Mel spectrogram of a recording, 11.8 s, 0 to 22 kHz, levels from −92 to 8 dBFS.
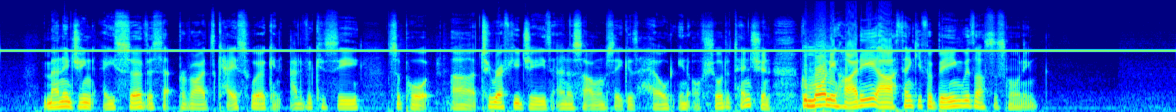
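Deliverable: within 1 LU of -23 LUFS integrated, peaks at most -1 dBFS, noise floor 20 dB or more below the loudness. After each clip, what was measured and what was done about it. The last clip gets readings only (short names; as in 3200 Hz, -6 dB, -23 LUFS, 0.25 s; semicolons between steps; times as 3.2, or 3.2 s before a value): clipped 0.5%; flat tops at -15.0 dBFS; steady tone 4000 Hz; tone level -36 dBFS; loudness -28.0 LUFS; peak -15.0 dBFS; loudness target -23.0 LUFS
-> clip repair -15 dBFS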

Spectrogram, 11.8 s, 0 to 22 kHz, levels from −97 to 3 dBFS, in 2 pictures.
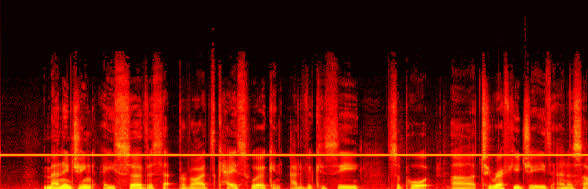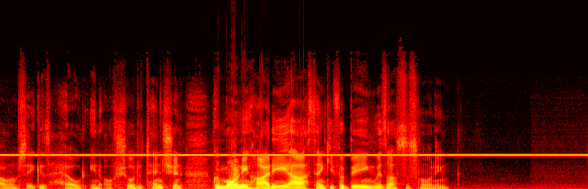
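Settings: clipped 0.0%; steady tone 4000 Hz; tone level -36 dBFS
-> notch 4000 Hz, Q 30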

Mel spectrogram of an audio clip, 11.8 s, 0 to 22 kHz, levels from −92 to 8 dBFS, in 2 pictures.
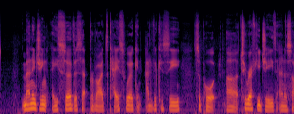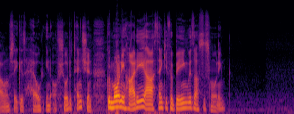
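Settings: steady tone none; loudness -27.5 LUFS; peak -6.0 dBFS; loudness target -23.0 LUFS
-> gain +4.5 dB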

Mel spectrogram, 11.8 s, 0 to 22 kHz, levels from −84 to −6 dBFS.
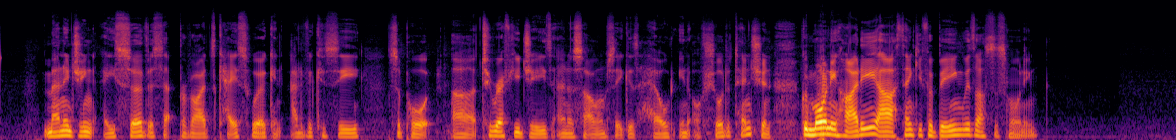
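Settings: loudness -23.0 LUFS; peak -1.5 dBFS; noise floor -59 dBFS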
